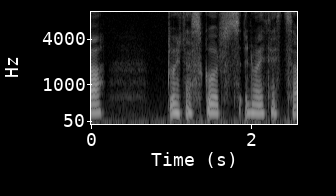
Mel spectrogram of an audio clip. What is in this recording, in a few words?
"sgwrs", Welsh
